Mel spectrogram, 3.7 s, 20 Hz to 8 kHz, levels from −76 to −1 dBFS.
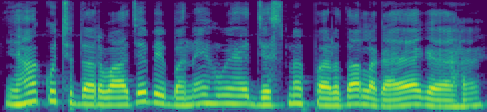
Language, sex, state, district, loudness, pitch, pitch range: Hindi, male, Jharkhand, Ranchi, -13 LUFS, 160 Hz, 145-175 Hz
